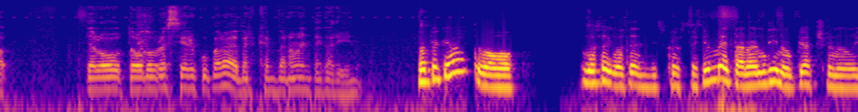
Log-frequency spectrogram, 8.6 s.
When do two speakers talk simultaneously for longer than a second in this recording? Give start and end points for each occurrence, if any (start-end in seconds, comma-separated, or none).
none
